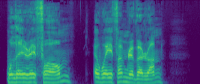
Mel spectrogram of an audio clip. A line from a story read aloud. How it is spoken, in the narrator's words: asked Rob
